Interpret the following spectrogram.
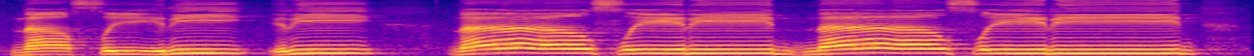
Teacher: Tapi sebelah dia huruf ra, kena hati-hati, ra baris bawah ataupun kasrah nipis, tarqiq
